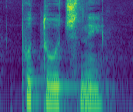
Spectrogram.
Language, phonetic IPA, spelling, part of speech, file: Ukrainian, [pɔˈtɔt͡ʃnei̯], поточний, adjective, Uk-поточний.ogg
- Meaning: current, present, present-day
